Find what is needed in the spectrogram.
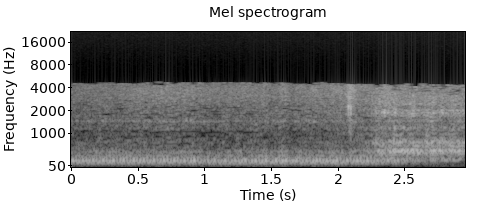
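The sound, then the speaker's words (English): A taxi's engine rumbles steadily, a low continuous drone of the car driving along in a downtown district and stopping at a red signal, with no voices over it. “What are you stopping for? The signal, mister. It's red.”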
